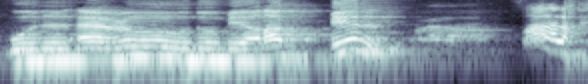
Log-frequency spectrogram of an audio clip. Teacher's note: Qalqalah kubra, tidak qalqalah sugra. Qalqalah pantulannya besar.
